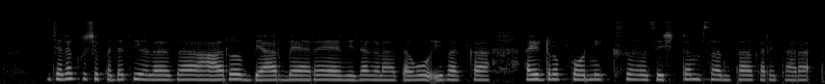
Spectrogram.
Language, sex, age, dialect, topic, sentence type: Kannada, female, 41-45, Dharwad Kannada, agriculture, statement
